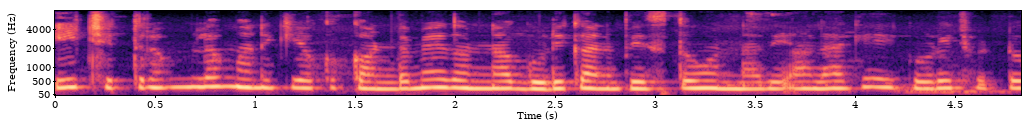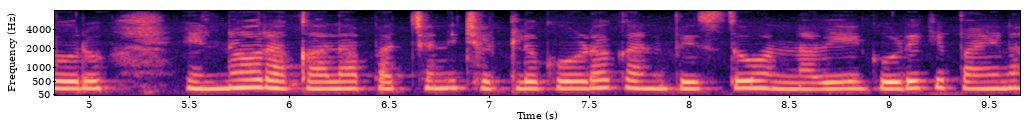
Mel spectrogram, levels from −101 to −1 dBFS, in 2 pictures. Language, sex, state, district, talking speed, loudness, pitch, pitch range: Telugu, female, Andhra Pradesh, Krishna, 155 wpm, -16 LUFS, 255 Hz, 245-270 Hz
